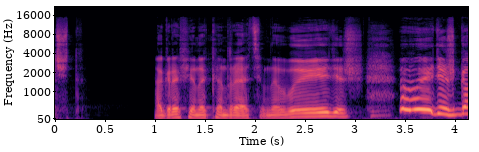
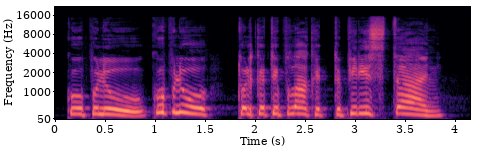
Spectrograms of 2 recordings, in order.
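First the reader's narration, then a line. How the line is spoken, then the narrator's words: Speaking through tears. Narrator (Russian): Липочка сквозь слезы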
